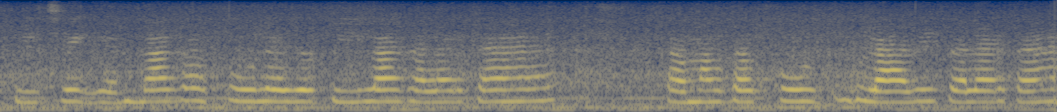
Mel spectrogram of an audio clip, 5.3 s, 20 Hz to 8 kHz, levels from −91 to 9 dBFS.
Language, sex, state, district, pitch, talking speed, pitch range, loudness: Hindi, female, Bihar, West Champaran, 310 Hz, 195 wpm, 295-315 Hz, -17 LUFS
